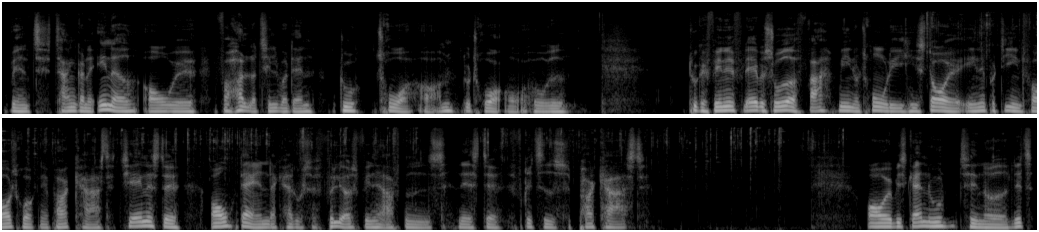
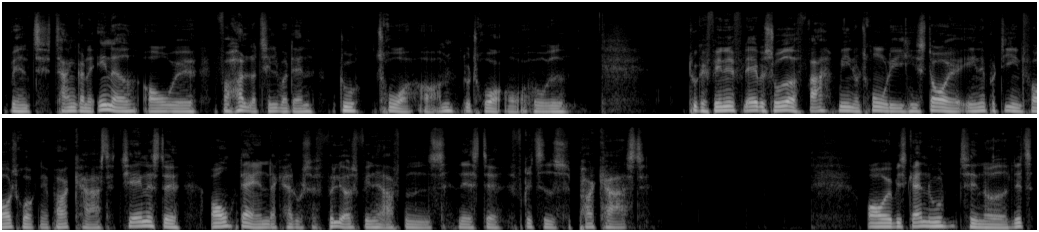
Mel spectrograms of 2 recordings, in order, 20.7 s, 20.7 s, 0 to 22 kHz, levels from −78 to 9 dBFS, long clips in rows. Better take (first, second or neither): second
